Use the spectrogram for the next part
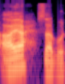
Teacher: হামজার উপর যে টানটা হচ্ছে, টানটা যেন না হয়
